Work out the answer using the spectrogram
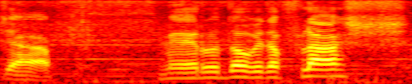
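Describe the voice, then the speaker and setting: With soft music in the background, a man whose voice sits on the high side rehearses play-by-play esports commentary. He often stumbles and starts over, getting excited in bursts during big plays.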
